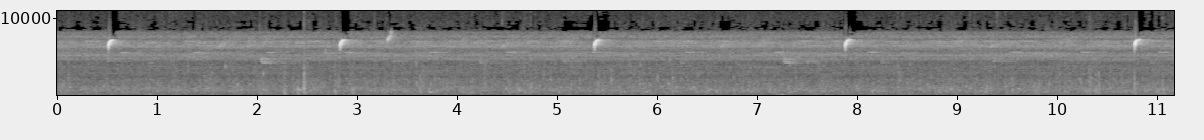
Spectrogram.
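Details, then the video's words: A male reticulated glass frog (Hyalinobatrachium valerioi), calling while guarding its egg clutch on the underside of a leaf, gives short, very high, sharp tseet notes every two to three seconds. "Calling male Reticulated Glass Frog (Hyalinobatrachium valerioi)"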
